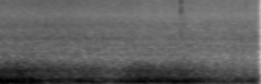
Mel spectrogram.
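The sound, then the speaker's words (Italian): A steady thunderstorm: a deep rolling rumble of thunder beneath continuous heavy rain drumming on rooftops, with wind blowing leaves about, and no voices. “I lampi illuminavano il cielo viola, la pioggia batteva sui tetti e il vento trascinava le foglie in aria.”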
